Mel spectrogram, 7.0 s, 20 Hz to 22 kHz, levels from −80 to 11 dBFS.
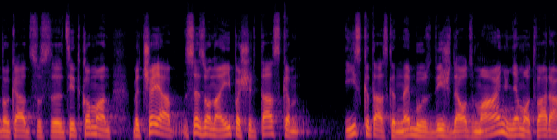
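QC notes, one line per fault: No faults heard anywhere in this speech recording.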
